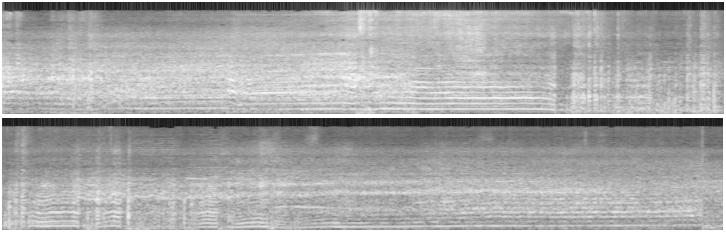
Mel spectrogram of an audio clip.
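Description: Rally car engine under hard throttle, its pitch climbing in steps through the gears, dropping sharply about four seconds in, then revving and rising again.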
